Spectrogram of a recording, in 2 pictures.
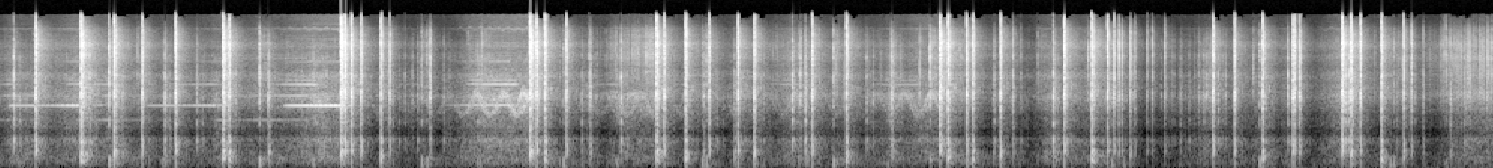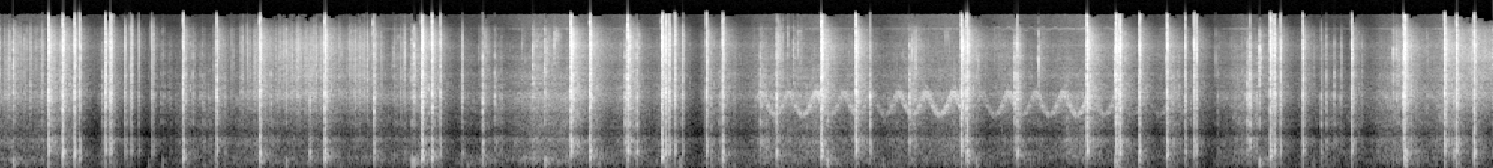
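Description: Fireworks display: aerial shells bursting in rapid, continuous succession, a dense run of sharp loud bangs. A high steady tone sounds on and off during the first few seconds.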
